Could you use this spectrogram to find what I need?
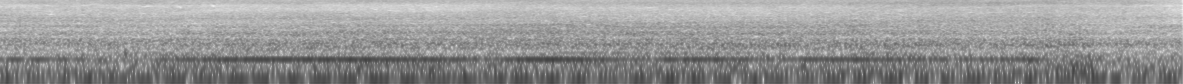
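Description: Gravel rattles as a loader spreads it.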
